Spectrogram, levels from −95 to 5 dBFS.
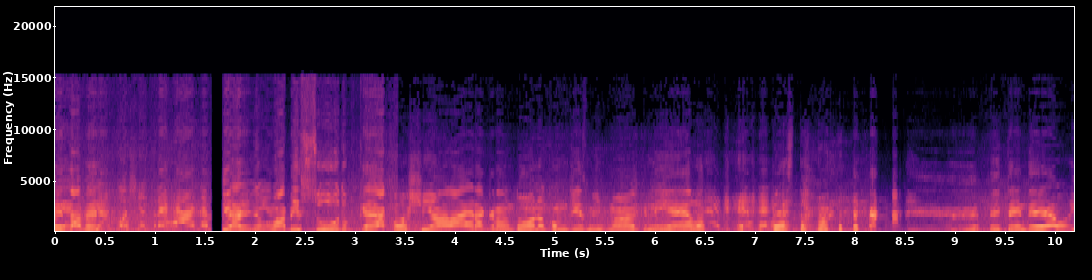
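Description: From 3.42 s to the end, de-emphasis applied wrongly rolls the treble off smoothly, about 14 dB down at 10 kHz, leaving the sound dull and muffled.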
